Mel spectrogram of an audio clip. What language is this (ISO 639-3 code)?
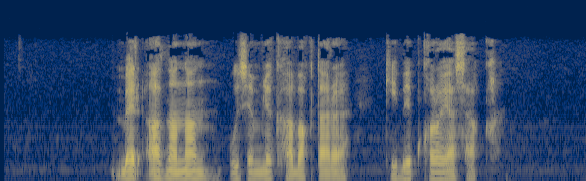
bak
